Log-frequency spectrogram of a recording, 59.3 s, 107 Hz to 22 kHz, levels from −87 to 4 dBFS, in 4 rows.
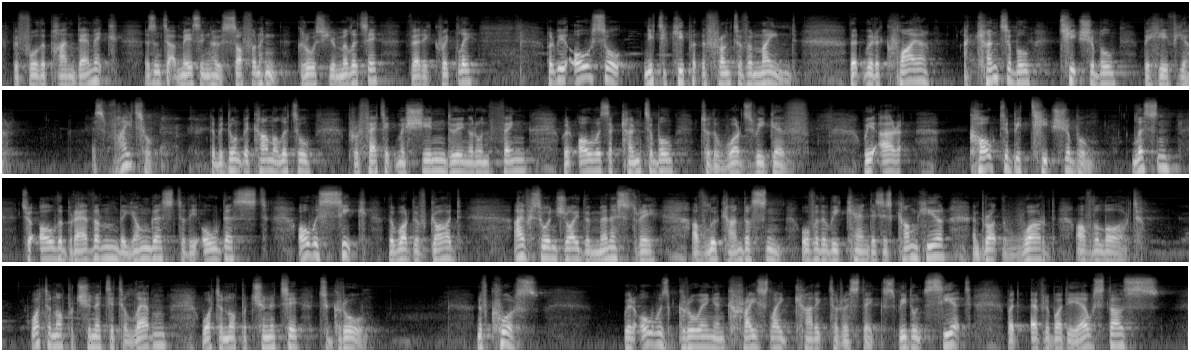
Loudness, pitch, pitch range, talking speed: -23 LUFS, 125 Hz, 110-135 Hz, 125 wpm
